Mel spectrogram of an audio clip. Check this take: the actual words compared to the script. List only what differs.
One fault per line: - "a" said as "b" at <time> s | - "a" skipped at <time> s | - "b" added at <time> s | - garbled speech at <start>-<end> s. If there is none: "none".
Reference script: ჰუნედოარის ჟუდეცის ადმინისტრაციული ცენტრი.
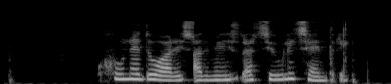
- "ჟუდეცის" skipped at 1.9 s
